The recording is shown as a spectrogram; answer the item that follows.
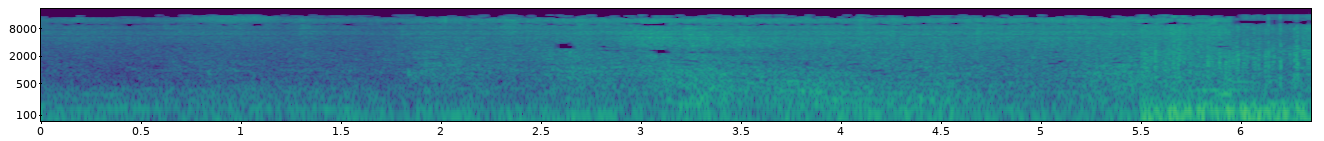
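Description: Thunderstorm: steady rain with a low rumble of thunder that swells from about two seconds in, the rain growing louder near the end.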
